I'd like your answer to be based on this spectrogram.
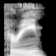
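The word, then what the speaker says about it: Perine: How do you pronounce that? It's LaMichael. Purney. He's a running back. He went 6 for 41, 6.8 per, Perrine. – Perrine.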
